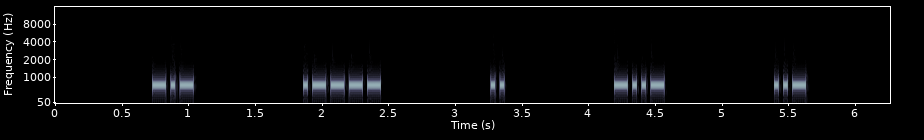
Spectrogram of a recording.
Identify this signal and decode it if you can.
Morse code, heard as a keyed tone, about 34 wpm, spaced as for 10 wpm, 700 Hz. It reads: K1IXU
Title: USA Call Signs - 5 Characters - 8x Character Spacing - 35wpm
